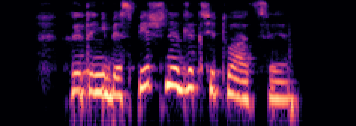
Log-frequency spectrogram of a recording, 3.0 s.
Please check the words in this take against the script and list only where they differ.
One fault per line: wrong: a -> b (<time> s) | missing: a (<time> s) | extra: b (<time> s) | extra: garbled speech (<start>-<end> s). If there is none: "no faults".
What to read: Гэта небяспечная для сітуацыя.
no faults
